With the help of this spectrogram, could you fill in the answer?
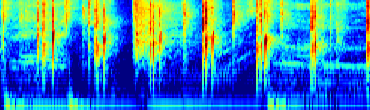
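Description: An audience claps in a steady, quick rhythm, sharp crisp claps arriving several times a second at moderate loudness over a low steady hum, with no voices.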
